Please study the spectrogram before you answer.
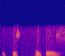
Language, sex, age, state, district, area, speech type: Nepali, female, 45-60, West Bengal, Jalpaiguri, urban, conversation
